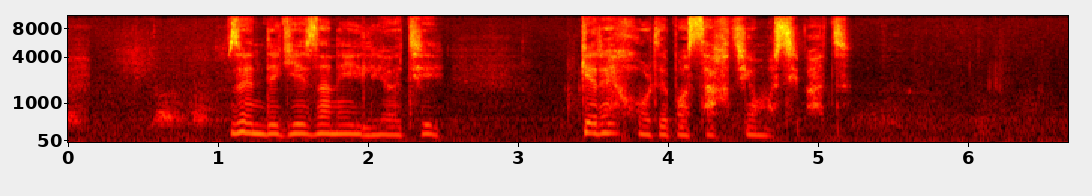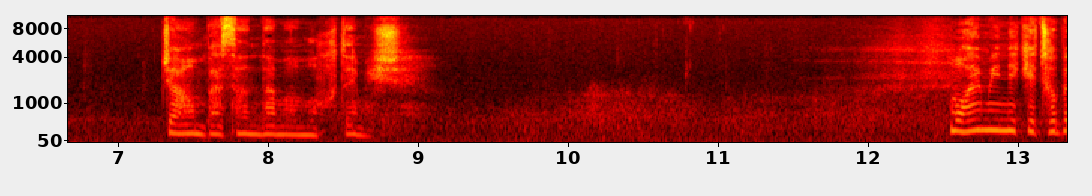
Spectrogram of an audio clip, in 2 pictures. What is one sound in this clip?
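A woman speaks firmly and calmly, close by.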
